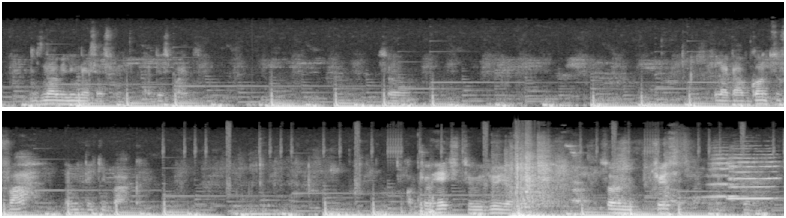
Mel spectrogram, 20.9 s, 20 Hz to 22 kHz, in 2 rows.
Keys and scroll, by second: 9.5 space, 14.8 space.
